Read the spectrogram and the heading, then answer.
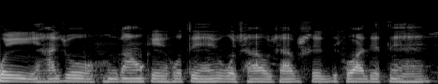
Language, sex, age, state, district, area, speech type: Hindi, female, 45-60, Uttar Pradesh, Prayagraj, rural, spontaneous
